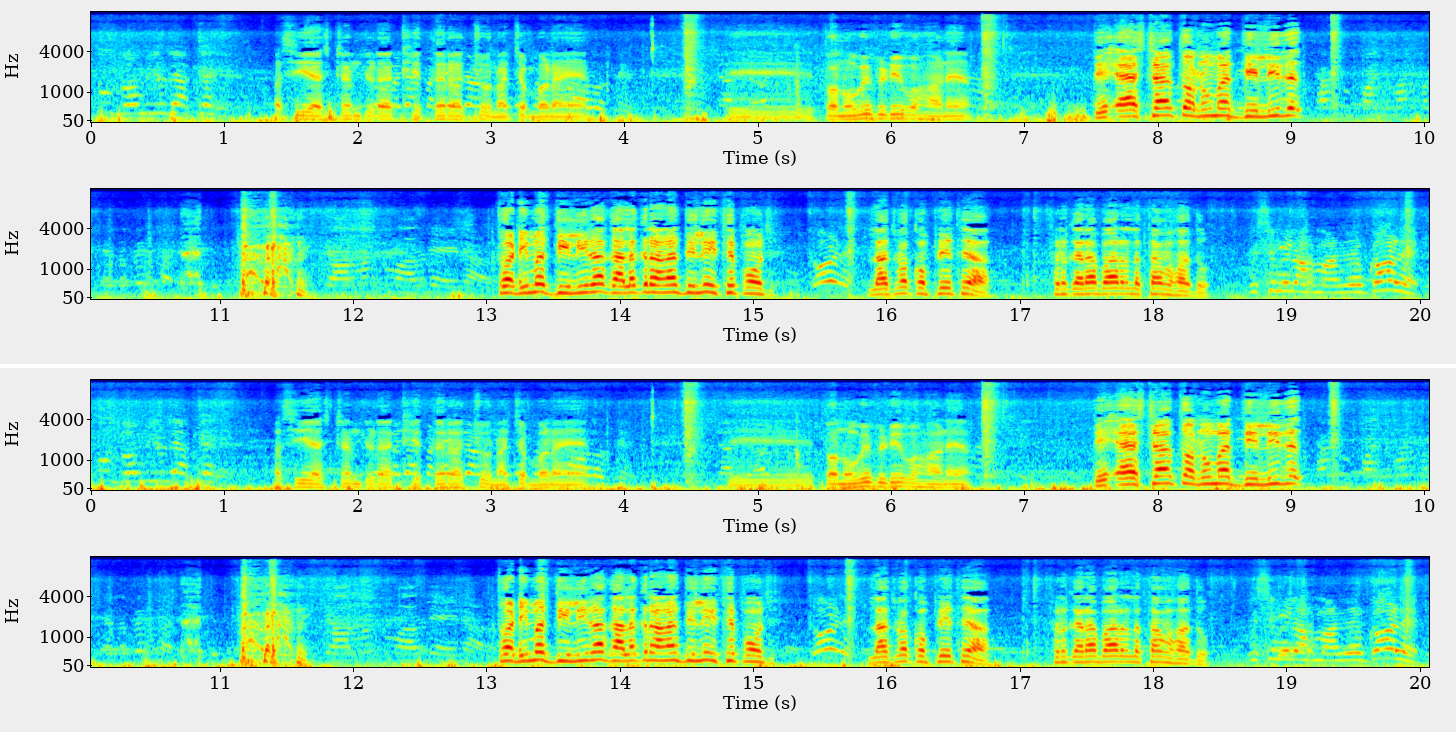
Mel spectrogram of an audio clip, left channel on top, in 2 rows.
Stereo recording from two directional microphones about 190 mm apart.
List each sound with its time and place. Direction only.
1.3 s speech: centre (ahead or behind)
5.5 s speech: centre (ahead or behind)
10.7 s a sound: 10° right (ahead or behind)
13.0 s speech: centre (ahead or behind)
19.7 s speech: 65° right (ahead or behind)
